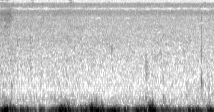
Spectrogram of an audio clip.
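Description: Faint, irregular low thumps and rumble buffeting the microphone.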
